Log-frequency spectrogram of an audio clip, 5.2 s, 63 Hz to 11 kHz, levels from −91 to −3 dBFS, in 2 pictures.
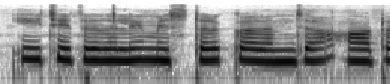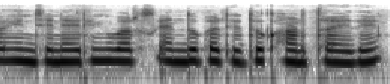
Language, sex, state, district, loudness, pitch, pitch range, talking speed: Kannada, female, Karnataka, Bidar, -13 LUFS, 265 Hz, 255-275 Hz, 125 wpm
